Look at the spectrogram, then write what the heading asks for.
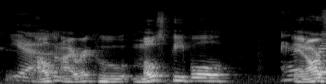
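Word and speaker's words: Alden Ehrenreich: Sid's son, Eddie, is played by, I don't know how to pronounce this man's name, Is it Alrin? I think it's Alden Einrich. Yeah. Alden Eyrick, who most people in our friend group would know from Solo, The titular Solo.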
